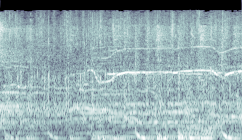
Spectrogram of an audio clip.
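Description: A burst of dense, steady applause fills the whole stretch, loud and continuous, with some high whistling tones riding over the clapping and no talking.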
